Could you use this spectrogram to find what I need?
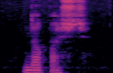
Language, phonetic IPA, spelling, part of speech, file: Polish, [dɔpaɕt͡ɕ], dopaść, verb, LL-Q809 (pol)-dopaść.wav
